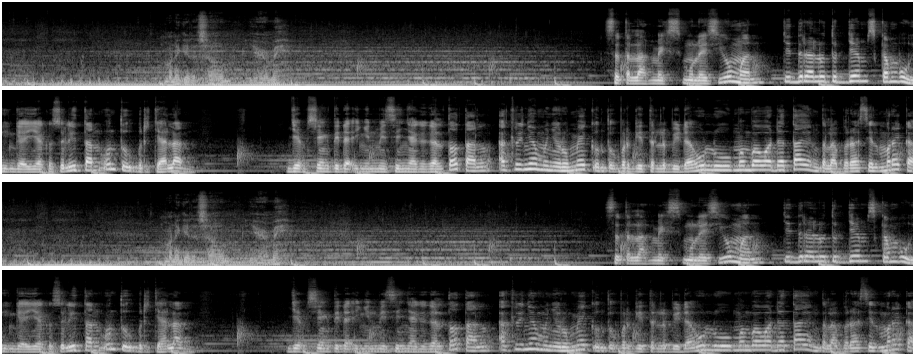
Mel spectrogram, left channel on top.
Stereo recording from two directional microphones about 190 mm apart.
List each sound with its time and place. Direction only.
1.6 s speech: centre (ahead or behind)
6.0 s speech: 40° left (ahead or behind)
12.0 s speech: 45° left (ahead or behind)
